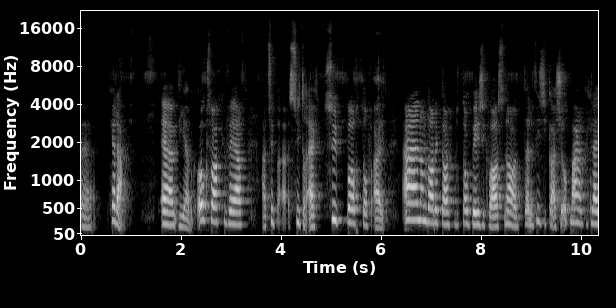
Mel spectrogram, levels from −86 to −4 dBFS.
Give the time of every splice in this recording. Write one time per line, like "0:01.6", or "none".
0:01.9
0:06.3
